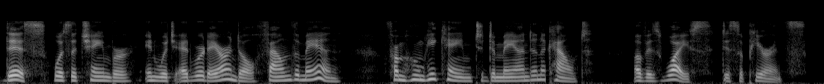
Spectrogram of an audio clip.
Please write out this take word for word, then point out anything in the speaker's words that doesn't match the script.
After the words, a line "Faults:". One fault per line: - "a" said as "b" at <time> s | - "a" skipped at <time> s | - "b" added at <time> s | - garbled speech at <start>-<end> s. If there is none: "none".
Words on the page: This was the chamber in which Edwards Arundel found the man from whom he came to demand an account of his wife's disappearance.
This was the chamber in which Edward Arundel found the man from whom he came to demand an account of his wife's disappearance.
Faults:
- "Edwards" said as "Edward" at 1.8 s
